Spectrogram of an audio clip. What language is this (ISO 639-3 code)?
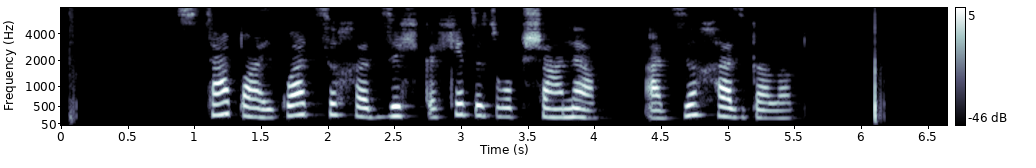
abk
